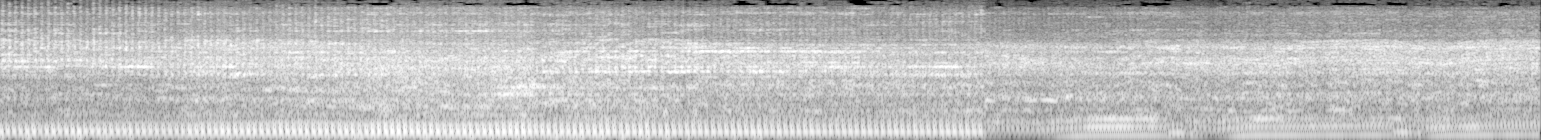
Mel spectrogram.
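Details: Engine that was hard to start because it was overfilled with oil (oil leaking from the cylinder head), now running after the excess oil was drained; steady, even note settling into a smooth idle.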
